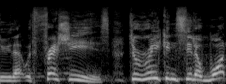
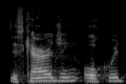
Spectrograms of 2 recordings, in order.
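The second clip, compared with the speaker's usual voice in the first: ordinary talk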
